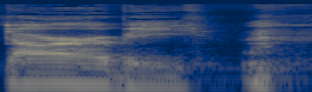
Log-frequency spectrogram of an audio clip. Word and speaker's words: Derby: to use darby soap i know it looks like derby but i understand it's pronounced darby it's lemon of course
